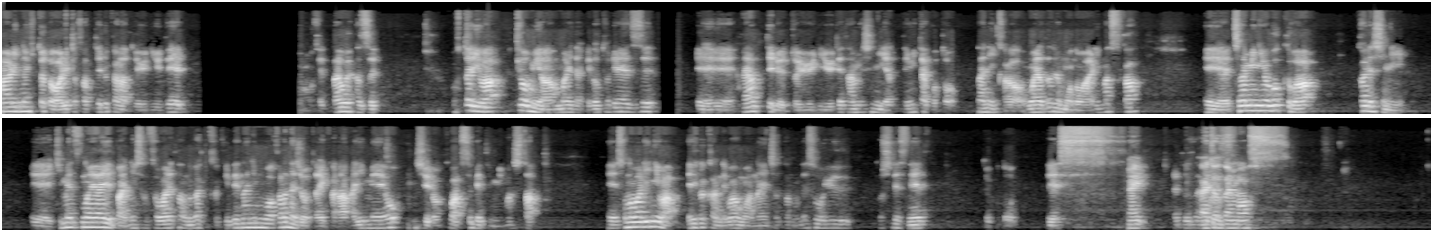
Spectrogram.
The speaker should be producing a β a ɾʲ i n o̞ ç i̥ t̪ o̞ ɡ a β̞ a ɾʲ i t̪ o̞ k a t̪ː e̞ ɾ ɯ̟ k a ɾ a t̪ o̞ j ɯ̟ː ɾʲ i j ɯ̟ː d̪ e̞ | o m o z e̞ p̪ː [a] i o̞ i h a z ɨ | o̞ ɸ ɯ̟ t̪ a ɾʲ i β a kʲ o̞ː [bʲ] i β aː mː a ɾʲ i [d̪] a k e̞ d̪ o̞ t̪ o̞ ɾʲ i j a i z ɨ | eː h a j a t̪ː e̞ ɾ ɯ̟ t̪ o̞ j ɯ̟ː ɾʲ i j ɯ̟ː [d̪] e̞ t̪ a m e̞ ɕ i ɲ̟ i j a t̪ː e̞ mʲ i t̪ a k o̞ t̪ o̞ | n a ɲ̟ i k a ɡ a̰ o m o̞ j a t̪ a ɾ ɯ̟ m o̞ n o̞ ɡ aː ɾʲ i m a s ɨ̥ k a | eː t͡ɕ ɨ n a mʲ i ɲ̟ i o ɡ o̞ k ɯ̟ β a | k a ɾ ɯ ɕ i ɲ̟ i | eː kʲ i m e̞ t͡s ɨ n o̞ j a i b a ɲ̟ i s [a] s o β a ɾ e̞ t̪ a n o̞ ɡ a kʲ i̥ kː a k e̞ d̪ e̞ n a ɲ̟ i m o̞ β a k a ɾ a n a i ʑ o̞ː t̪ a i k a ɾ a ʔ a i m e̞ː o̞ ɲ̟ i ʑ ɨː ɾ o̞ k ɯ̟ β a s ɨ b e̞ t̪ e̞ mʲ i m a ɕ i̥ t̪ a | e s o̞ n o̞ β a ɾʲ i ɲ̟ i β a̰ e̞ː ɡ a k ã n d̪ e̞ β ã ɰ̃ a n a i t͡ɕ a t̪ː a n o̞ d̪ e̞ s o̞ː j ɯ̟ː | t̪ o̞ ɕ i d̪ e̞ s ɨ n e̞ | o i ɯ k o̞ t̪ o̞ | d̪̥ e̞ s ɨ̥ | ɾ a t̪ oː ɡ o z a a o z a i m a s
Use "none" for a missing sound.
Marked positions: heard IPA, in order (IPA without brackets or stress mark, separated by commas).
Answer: a, mʲ, d̪, d̪, a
